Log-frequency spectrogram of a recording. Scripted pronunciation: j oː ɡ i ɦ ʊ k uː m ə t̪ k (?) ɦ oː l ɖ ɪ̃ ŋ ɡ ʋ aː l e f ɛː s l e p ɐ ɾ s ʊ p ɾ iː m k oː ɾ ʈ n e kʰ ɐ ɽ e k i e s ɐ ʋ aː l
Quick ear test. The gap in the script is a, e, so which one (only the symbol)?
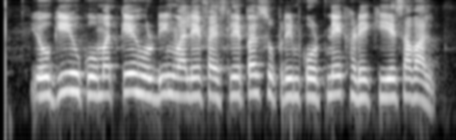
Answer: e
